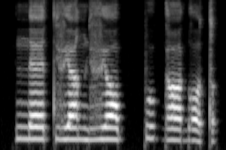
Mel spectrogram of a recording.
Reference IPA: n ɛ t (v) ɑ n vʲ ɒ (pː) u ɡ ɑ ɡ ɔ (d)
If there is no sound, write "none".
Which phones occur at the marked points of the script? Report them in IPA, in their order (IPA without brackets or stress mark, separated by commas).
vʲ, pː, t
